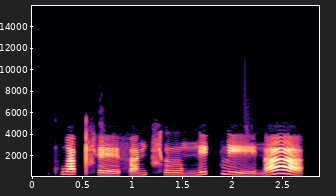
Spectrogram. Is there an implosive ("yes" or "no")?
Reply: no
